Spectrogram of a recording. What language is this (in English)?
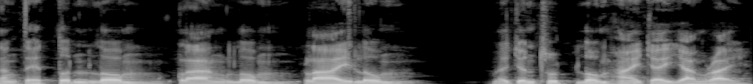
Thai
